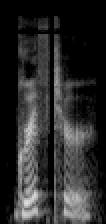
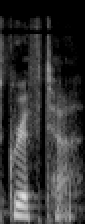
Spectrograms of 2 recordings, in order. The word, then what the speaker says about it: grifter: In American, it's pronounced as grifter, grifter, grifter. In British English, it is pronounced as grifta, grifta, grifta.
